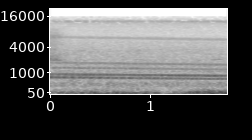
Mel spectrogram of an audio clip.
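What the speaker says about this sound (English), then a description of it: "You hear those engines spooling down." Boeing 737-800 jet engines spooling down in the video game X-Plane 11, a steady whining tone with low rumble beneath, continuous and fairly loud, with no talk.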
